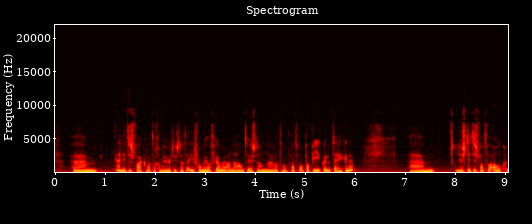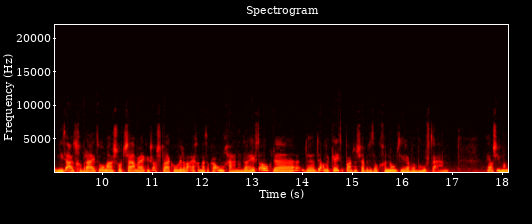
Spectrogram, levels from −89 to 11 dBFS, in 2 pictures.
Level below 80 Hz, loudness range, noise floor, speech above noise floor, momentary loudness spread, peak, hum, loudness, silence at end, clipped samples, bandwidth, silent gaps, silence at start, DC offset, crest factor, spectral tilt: -70 dBFS; 3 LU; -64 dBFS; 34 dB; 7 LU; -18 dBFS; none; -31 LUFS; 0 s; under 0.1%; 7.4 kHz; none; 0.35 s; under 0.1%; 12 dB; -7.5 dB/octave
